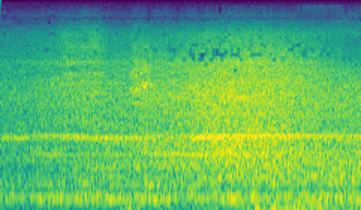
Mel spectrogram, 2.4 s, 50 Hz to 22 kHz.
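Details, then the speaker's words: 1990 Chevy R3500 squarebody dually with a new aluminum radiator and twin electric fans on temporary wiring: steady even rushing roar with a faint constant hum; both fans running normally, switched on and off via the HVAC switch. "Yep they're both working as they should I can cut those on and off via the HVAC switch for now"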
